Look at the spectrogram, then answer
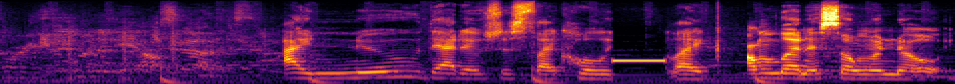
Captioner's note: chattering indistinctly; beep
